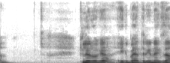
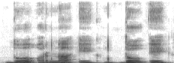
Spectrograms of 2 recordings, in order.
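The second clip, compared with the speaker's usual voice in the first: "दो और न एक" counted out slowly; slow counting of beats; slow syllable count; much slower than usual. Shown as a demonstration. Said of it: "कैसे होगा जश्न".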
